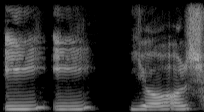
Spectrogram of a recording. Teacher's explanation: इसका उच्चारण स्थान कहाँ से है, तालु से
